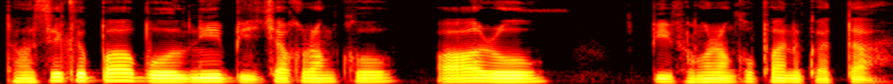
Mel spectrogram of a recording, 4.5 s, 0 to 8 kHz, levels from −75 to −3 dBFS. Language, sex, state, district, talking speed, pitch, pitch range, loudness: Garo, male, Meghalaya, South Garo Hills, 80 wpm, 110 Hz, 105-115 Hz, -17 LUFS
